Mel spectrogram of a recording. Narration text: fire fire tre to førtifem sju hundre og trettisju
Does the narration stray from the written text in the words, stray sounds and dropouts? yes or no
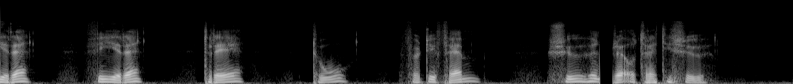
yes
